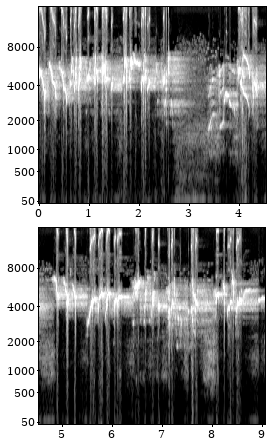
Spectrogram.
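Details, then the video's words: Belgian canary song, bright and high-pitched, full of fast chattering trills and sweeping whistled notes, briefly softening around the third second before the busy rolling phrases return and run to the end. "Canto do canário Belga"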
